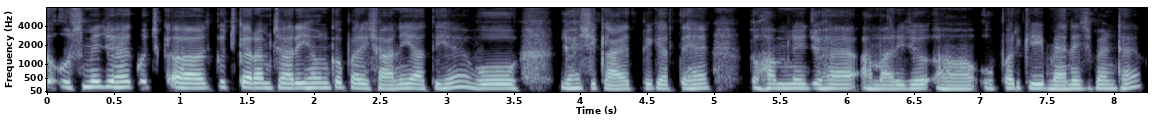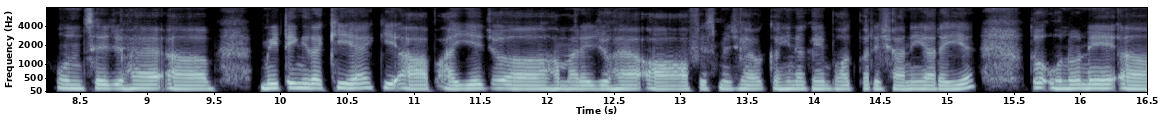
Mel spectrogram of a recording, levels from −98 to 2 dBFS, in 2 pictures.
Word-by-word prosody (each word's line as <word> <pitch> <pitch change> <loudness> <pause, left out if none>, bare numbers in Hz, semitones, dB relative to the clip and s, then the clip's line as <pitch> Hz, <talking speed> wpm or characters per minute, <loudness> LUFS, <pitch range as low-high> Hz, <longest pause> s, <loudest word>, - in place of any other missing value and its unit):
तो 400 - +2
उसमें 200 +2 +3
जो 200 - +4
है 190 - +5
कुछ 195 - -4
अ, - - +6 0.3
कुछ 190 -1 -7
कर्मचारी 165 -2 +3
हैं 170 - +3
उनको 170 +1 0
परेशानी 150 -1 +1
आती 150 0 -1
है 180 +6 0
वो 150 -3 +1 0.3
जो 155 - +2
है 155 - +3
शिकायत 135 -4 -1
भी 150 - -1
करते 145 0 -2
हैं। 150 +2 +1 0.3
तो - - -3
हमने 150 0 +1
जो 150 0 -2
है 145 0 +2 0.2
हमारी 135 0 0
जो 140 +1 +1
अ, 135 - -3 0.3
ऊपर 150 +2 -2
की 150 -1 +3
मैनेजमेंट 140 +2 0
है 160 +5 -1 0.2
उनसे 140 0 +1
जो 140 0 0
है 140 +1 +2
अ, 130 -3 0 0.4
मीटिंग 155 +2 +3
रखी 155 +2 +1
है 160 +2 +2
कि 155 -4 +1
आप 130 0 -1
आइए 135 +2 +1
जो 145 - 0
अ, 130 0 +2
हमारे 130 0 0
जो 130 0 -1
है 130 +1 +1
ऑफ़िस 125 +1 -2
में 130 - -1
जो 135 +2 -3
है - - -1
कहीं 130 -1 0
न 130 - 0
कहीं 130 0 -1
बहुत 130 0 -3
परेशानी 125 -1 -1
आ 125 - +2
रही 125 +2 +1
है। 160 - +1 0.4
तो 170 - 0
उन्होंने 145 +1 +2
अ, 140 - -1
145 Hz, 220 wpm, -23 LUFS, 130-155 Hz, 0.4 s, अ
